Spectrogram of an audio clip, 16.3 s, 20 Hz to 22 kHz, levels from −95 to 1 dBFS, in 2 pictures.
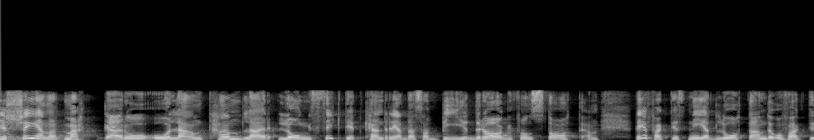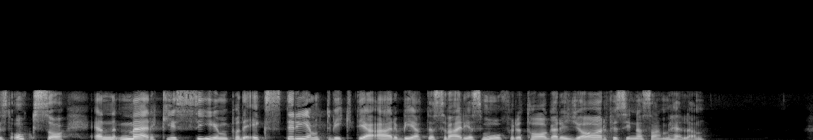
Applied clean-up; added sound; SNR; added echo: neural mask model DeepFilterNet 3.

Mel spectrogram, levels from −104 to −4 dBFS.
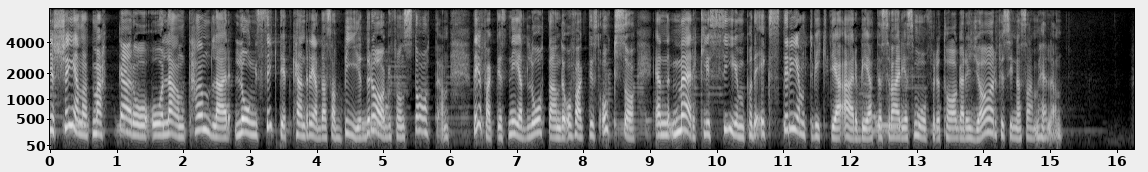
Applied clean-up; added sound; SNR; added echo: neural mask model RNNoise.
